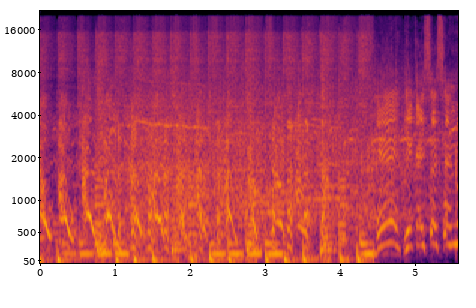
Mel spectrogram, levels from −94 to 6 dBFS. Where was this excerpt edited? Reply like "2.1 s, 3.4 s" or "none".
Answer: 4.5 s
